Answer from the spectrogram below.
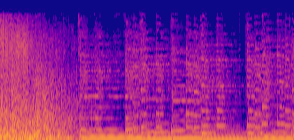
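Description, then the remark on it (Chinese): A loud explosion sound effect opens with a roaring, noisy blast lasting about a second, then gives way to deep, sustained musical tones that shift pitch a few times before the end. “下面马上进入到今天的生活大爆炸环节， 瞬间爆炸。”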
